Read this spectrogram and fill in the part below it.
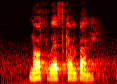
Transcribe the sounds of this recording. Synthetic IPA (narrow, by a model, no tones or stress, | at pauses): nɔt̪ʰwɛstkʰampani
